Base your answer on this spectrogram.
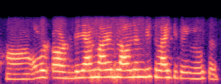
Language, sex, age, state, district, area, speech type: Hindi, female, 18-30, Rajasthan, Karauli, rural, conversation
